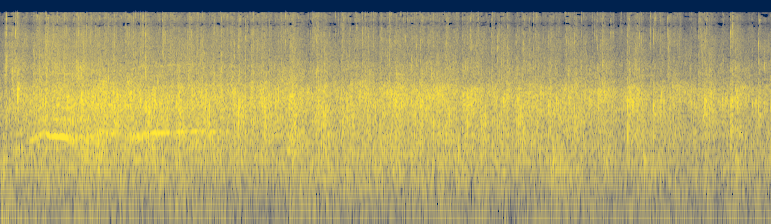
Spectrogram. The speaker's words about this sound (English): And one final round of applause.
